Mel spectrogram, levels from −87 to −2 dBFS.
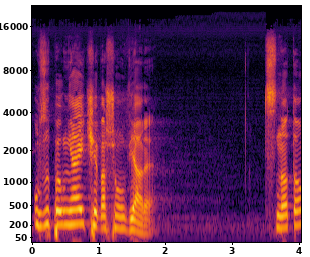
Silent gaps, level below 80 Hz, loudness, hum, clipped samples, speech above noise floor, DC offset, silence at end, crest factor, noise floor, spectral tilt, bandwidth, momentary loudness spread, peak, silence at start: none; -46 dBFS; -16 LUFS; 50 Hz at -55 dBFS; under 0.1%; 37 dB; under 0.1%; 0 s; 16 dB; -53 dBFS; -4 dB/octave; 17.5 kHz; 7 LU; -2 dBFS; 0.05 s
